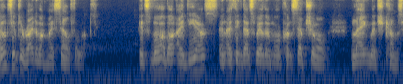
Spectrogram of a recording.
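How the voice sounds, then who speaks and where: Using a bright, sharp tone, a man with a German accent speaks at a medium pitch and a moderate pace, with ordinary pitch variation and big swings in loudness. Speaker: poet and professor. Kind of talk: interview.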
